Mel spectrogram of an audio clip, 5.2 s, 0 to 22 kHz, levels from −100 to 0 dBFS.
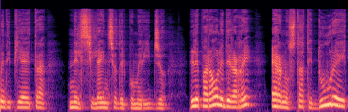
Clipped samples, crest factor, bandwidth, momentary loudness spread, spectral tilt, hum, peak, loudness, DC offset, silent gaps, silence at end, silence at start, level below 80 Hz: under 0.1%; 16 dB; 16 kHz; 12 LU; -4.5 dB/octave; none; 0 dBFS; -17 LUFS; under 0.1%; none; 0 s; 0 s; -60 dBFS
